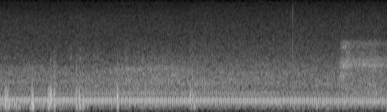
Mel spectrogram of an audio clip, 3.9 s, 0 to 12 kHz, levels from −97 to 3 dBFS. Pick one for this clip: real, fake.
real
